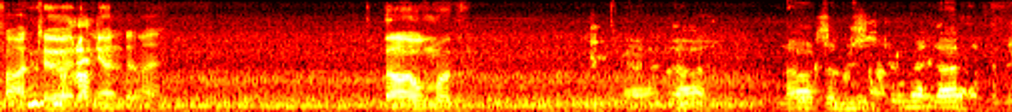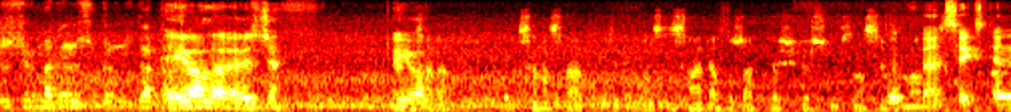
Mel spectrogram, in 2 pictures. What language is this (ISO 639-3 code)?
tur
